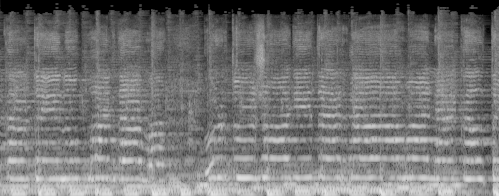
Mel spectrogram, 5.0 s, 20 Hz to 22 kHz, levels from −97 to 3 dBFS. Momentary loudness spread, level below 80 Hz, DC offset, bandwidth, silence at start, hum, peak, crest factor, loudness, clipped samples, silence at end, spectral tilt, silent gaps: 2 LU; -22 dBFS; under 0.1%; 18 kHz; 0 s; none; -2 dBFS; 12 dB; -15 LUFS; under 0.1%; 0 s; -5.5 dB/octave; none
